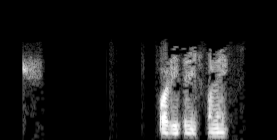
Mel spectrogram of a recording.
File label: Sheriff Dispatch, scanner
